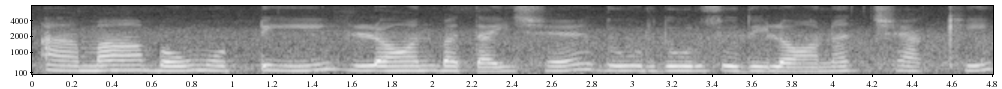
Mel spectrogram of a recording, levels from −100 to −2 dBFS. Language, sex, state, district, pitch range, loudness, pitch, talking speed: Gujarati, female, Gujarat, Gandhinagar, 195-205 Hz, -18 LUFS, 200 Hz, 160 wpm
